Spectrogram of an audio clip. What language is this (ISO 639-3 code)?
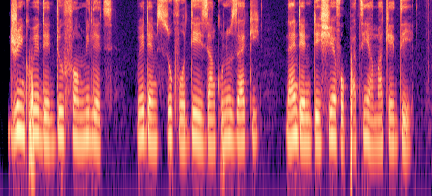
pcm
